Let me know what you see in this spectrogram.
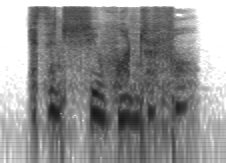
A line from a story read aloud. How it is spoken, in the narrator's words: She whispered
